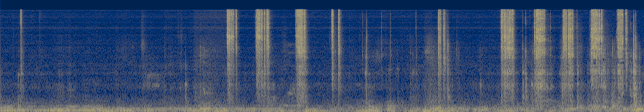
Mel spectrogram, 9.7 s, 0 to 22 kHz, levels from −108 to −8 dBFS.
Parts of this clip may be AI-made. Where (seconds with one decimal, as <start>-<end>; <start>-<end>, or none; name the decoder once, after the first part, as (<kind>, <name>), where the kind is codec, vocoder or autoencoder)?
0.0-8.8 (codec, SNAC)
